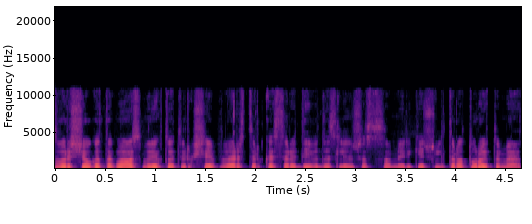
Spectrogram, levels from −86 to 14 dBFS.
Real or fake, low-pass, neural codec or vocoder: real; 10.8 kHz; none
